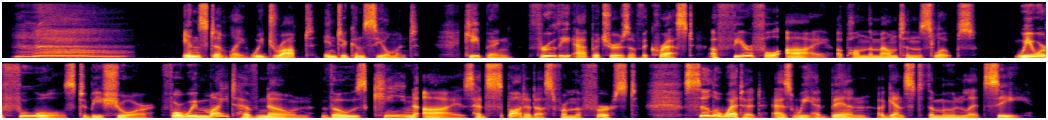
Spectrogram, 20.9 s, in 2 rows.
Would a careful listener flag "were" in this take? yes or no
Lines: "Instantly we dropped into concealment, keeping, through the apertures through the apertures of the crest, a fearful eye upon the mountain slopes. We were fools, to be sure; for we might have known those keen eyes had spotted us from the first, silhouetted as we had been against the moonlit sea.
no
